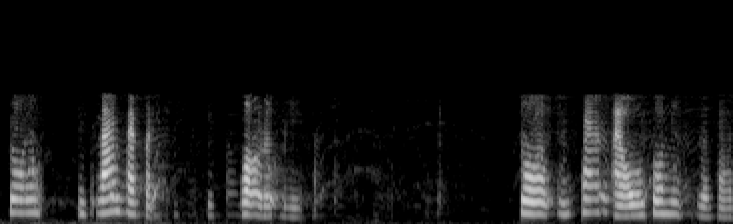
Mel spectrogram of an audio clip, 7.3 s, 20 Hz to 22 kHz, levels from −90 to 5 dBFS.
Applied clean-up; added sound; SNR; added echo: neural mask model DeepFilterNet 3.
